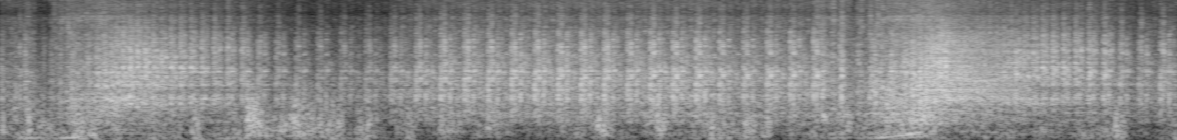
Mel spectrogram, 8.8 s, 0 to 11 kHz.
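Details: 1995 Buick LeSabre 3.8 V6 knock at idle: sharp ticking about three per second over uneven idle, seeming to come from the left side; owner suspects valvetrain, a valve staying open or closed, unconfirmed.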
